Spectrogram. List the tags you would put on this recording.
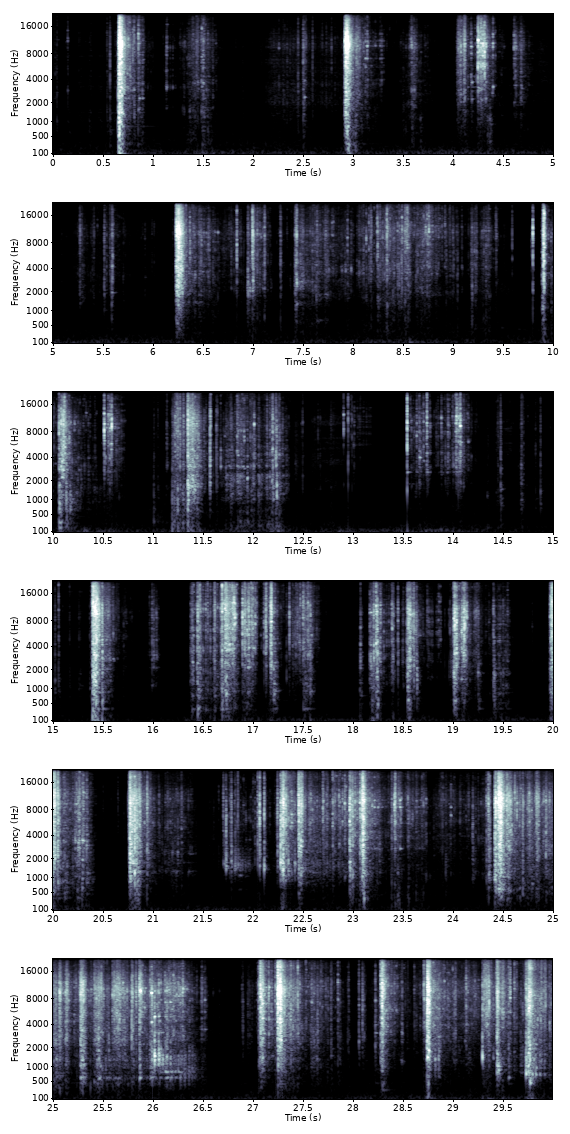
Soundscapes > Nature
Breaking ice shards

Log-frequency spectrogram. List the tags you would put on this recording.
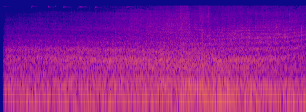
Sound effects > Vehicles
rain tampere

